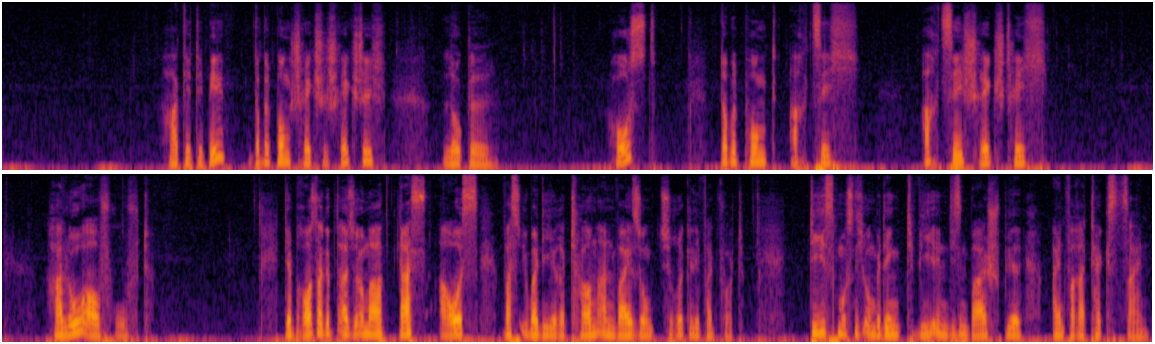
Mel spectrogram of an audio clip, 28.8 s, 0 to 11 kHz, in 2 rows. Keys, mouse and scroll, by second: 0.5-3.1 typing, 4.1-5.8 typing, 6.8-10.2 typing, 11.3-12.4 typing.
